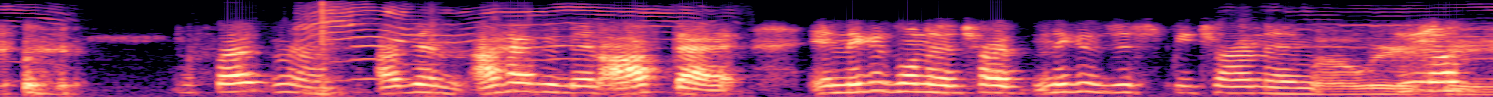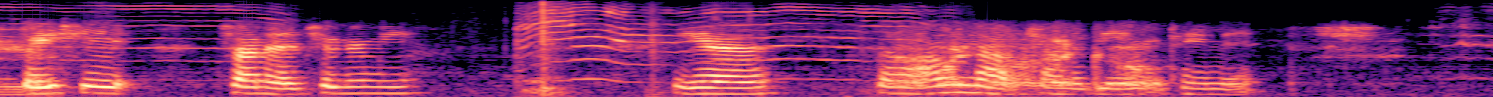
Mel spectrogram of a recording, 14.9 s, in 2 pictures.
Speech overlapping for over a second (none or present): present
